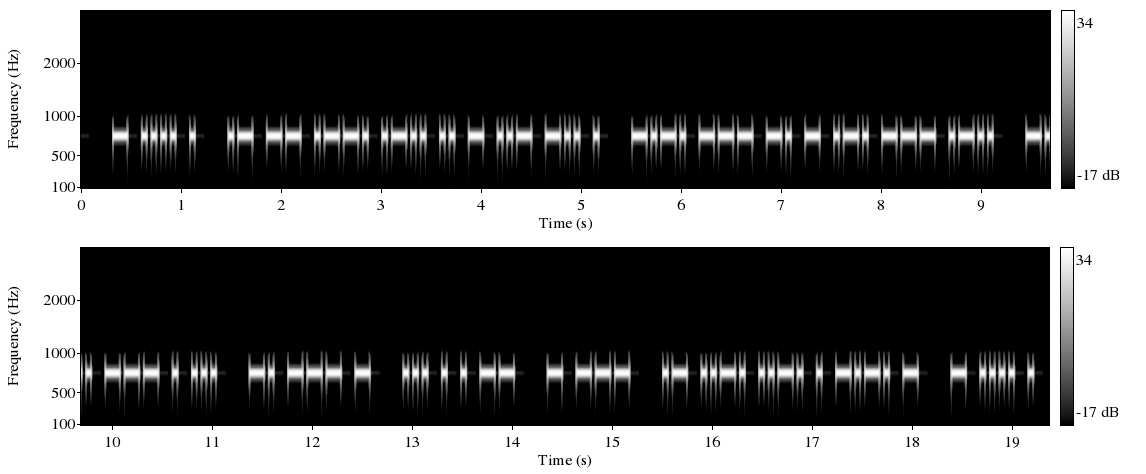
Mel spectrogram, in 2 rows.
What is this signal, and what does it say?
Morse code, heard as a keyed tone, about 25 wpm, 750 Hz. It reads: THE AMPLITUDE CONTROL DOES NOT SEEM TO AFFECT THE
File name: Archive / 25 WPM / 25WPM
